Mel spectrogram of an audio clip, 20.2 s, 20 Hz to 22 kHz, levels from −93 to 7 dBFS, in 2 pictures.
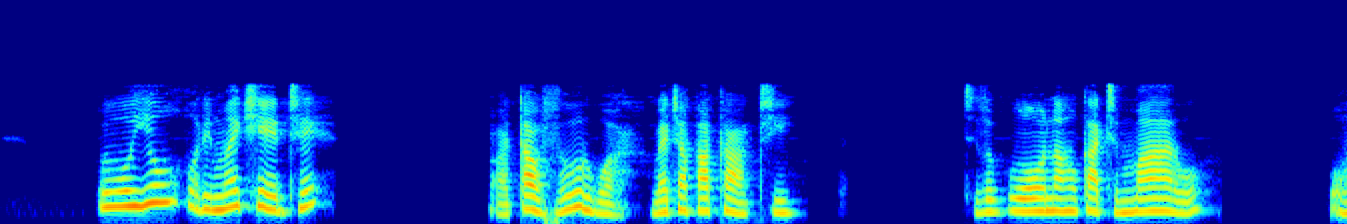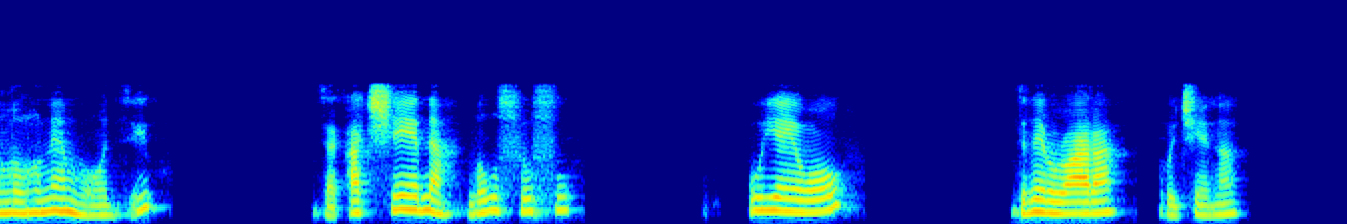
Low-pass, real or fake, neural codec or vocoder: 5.4 kHz; fake; codec, 16 kHz, 0.5 kbps, FunCodec, trained on LibriTTS, 25 frames a second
